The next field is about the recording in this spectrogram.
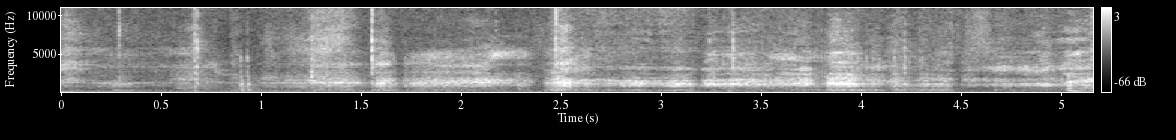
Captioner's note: both breathing heavily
